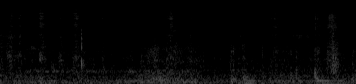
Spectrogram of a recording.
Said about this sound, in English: I need a pencil. I need to write something down so I can remember it for later.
